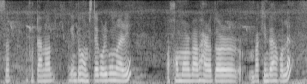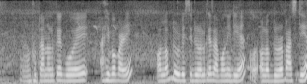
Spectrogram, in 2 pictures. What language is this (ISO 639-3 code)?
asm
